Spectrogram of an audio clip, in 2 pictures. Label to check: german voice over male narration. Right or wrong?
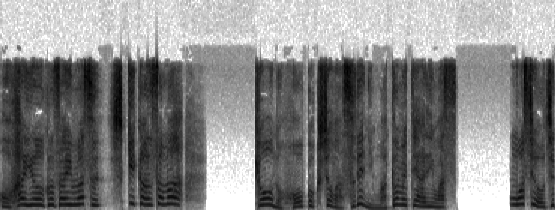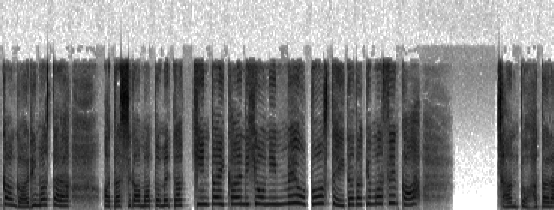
Wrong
